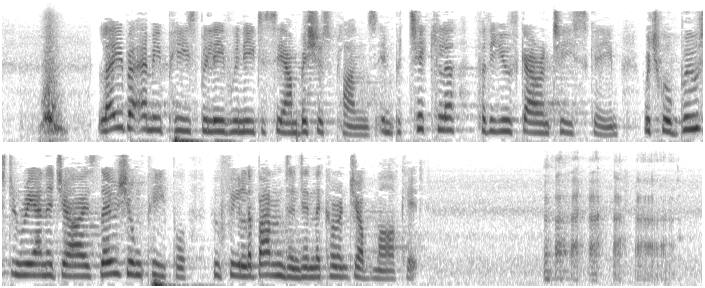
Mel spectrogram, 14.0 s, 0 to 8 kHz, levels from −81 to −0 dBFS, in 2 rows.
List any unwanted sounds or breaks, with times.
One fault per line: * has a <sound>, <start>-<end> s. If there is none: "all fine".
* has a whoosh, 0.4-0.7 s
* has a laugh, 12.4-14.0 s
